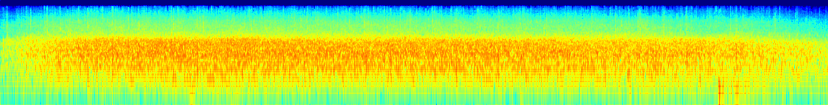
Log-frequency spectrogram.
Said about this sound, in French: Je demande à ses lauréats de bien vouloir se lever et vous prie de les applaudir.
